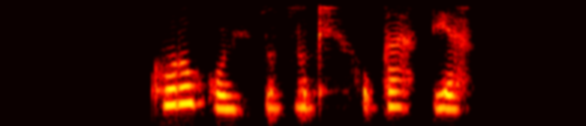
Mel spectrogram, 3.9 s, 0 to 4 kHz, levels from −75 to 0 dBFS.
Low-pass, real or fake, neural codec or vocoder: 3.6 kHz; fake; codec, 44.1 kHz, 1.7 kbps, Pupu-Codec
